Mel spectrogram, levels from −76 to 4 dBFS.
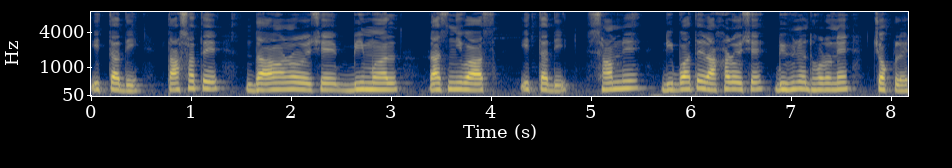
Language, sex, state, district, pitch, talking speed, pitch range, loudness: Bengali, male, West Bengal, Malda, 185 Hz, 115 wpm, 180-195 Hz, -17 LUFS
